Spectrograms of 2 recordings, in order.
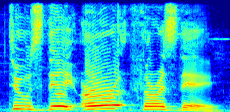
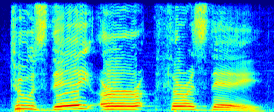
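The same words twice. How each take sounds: Both takes have the same delivery.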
